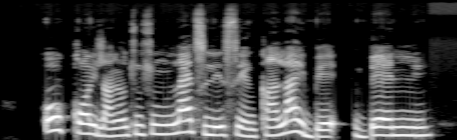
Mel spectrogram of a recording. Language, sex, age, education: Yoruba, female, 15-29, tertiary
